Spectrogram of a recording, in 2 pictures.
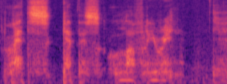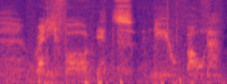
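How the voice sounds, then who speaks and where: The speaker is a male ASMR creator doing a whispered role-play for viewers. Everything comes out as an unvoiced, breathy whisper, paced slowly with soft, careful phrasing and relaxed pauses, over poor audio.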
